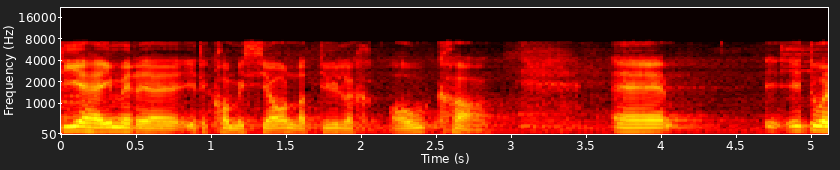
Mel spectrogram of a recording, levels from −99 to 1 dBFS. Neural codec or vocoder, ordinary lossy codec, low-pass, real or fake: none; none; 7.2 kHz; real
